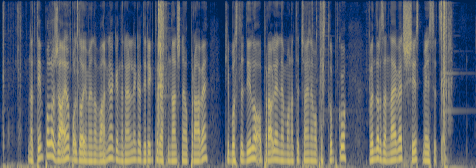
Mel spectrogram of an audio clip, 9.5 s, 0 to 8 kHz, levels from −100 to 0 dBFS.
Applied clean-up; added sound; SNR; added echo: none; Camera; 14 dB; none.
